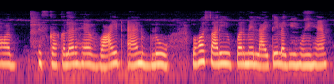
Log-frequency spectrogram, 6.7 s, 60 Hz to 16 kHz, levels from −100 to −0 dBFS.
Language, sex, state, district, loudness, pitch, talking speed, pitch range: Hindi, female, Jharkhand, Palamu, -16 LUFS, 225 Hz, 135 wpm, 215-230 Hz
